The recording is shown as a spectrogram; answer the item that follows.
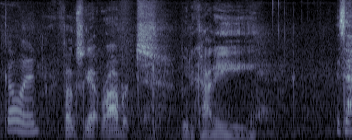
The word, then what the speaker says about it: Buoniconti: Folks, we got Robert Buoniconti. Is that how you say it? Yes, Buoniconti.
